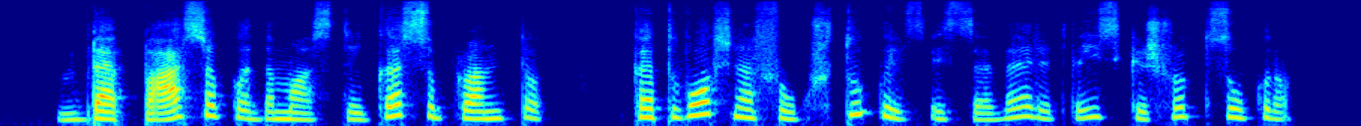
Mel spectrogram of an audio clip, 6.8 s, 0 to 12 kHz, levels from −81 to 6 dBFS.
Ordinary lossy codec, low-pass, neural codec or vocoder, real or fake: Opus, 16 kbps; 10.8 kHz; codec, 16 kHz in and 24 kHz out, 0.6 kbps, FocalCodec, streaming, 4096 codes; fake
